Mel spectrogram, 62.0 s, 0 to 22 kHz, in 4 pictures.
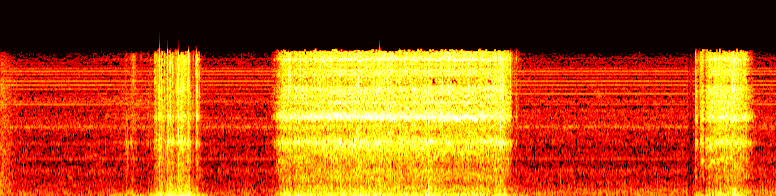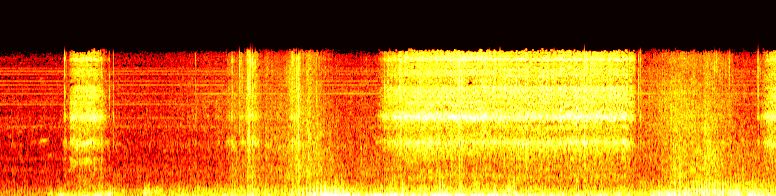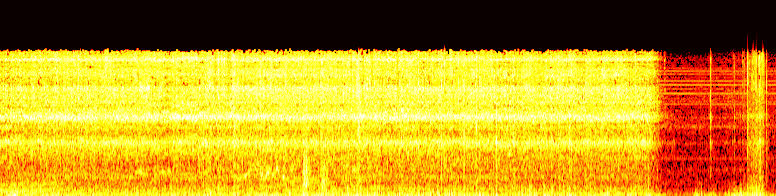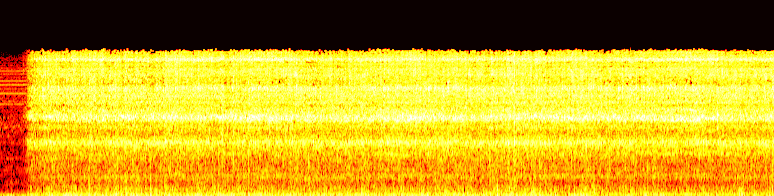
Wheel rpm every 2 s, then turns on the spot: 0, 10, 60, 120, 90, 0, 50, 10, 20, 10, 10, 90, 120, 80, 10, 100, 110, 110, 110, 110, 110, 70, 10, 80, 110, 120, 110, 110, 120, 120, 120.
18-20 44-46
